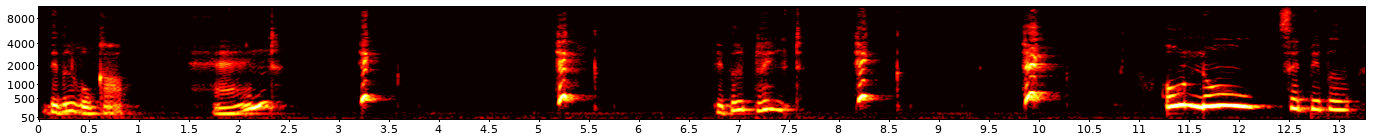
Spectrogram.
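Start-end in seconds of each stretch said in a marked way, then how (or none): 3.2-5.6 short high squeaky hiccup; spoken cartoon hiccup; little high-pitched hic; mock hiccup. Imitates the monster's hiccups. 8.1-10.3 short high squeaky hiccup; spoken cartoon hiccup; little high-pitched hic; mock hiccup. Imitates the monster's hiccups. 11.3-12.1 high, loud cartoon "oh no"; storybook monster in mild alarm; dismayed little monster. Monster dismayed at his hiccups.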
